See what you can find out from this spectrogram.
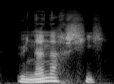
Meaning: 1. anarchy, absence of any form of political authority or government 2. a state of utter disorder, advanced disorganization and confusion
- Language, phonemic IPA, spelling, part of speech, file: French, /a.naʁ.ʃi/, anarchie, noun, Fr-anarchie.ogg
